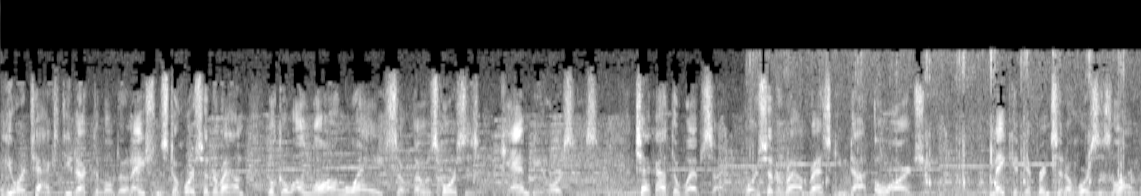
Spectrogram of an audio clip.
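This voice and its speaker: A man's voice: medium pitch, expressive, normal speed, loud music behind the voice. An American man hosting a radio show, talking casually and making announcements.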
